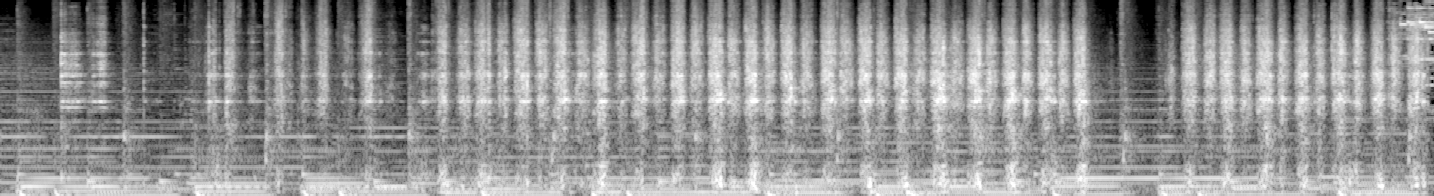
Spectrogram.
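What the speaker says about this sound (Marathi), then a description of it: "हे टोक काढलं की त्याच काकडीला असं घासून घ्यायचं, घर्षण करायचं." A freshly cut end of cucumber is rubbed back and forth against the cucumber in a kitchen, giving steady, rhythmic scraping strokes up close that are continuous and fairly loud, with no talking.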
